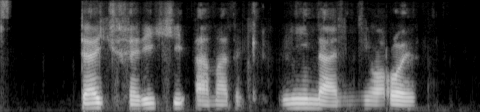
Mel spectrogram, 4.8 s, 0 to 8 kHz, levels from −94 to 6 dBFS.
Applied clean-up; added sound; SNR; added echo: neural mask model DeepFilterNet 3.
